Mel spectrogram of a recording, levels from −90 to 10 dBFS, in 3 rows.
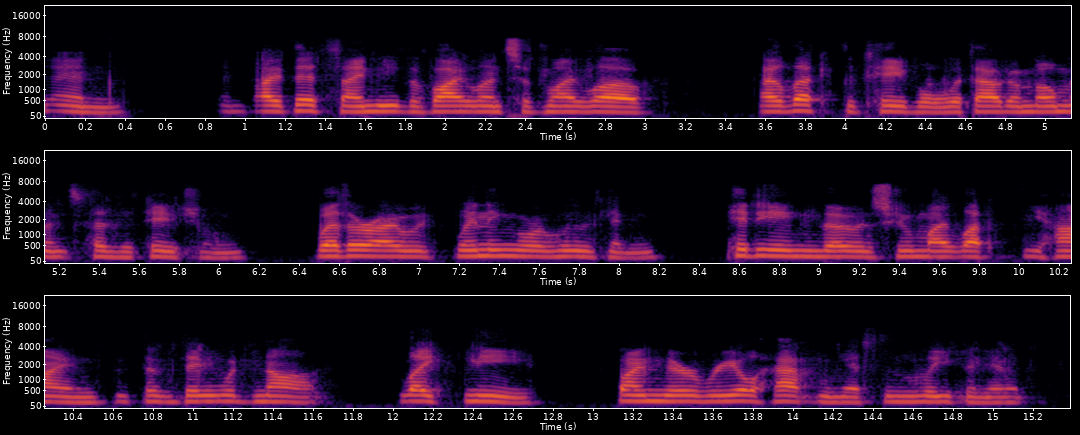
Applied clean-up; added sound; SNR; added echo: neural mask model DeepFilterNet 3.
